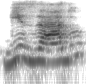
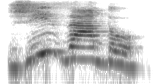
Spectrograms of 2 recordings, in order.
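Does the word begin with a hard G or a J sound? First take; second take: hard G; J sound. First: It begins with a hard G sound. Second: It begins with a soft J sound. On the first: The speaker calls it right. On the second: The speaker calls it wrong.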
